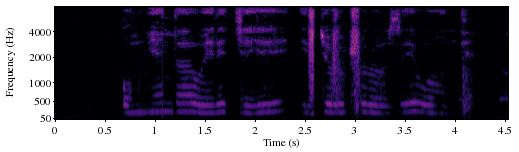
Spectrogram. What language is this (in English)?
Kinyarwanda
